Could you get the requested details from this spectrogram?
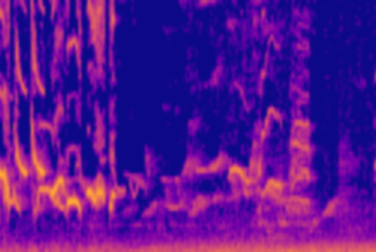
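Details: Magpie-robin song played to encourage other magpie-robins to call: loud rising and falling whistles with scratchy chips, then a quieter, wandering warble and a final sharp note.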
